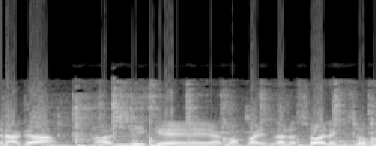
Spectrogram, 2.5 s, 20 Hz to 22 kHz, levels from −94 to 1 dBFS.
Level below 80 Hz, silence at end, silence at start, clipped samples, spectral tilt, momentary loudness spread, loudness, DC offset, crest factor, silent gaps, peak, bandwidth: -32 dBFS; 0 s; 0 s; 1%; -5 dB/octave; 3 LU; -11 LUFS; under 0.1%; 10 dB; none; 0 dBFS; 12 kHz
